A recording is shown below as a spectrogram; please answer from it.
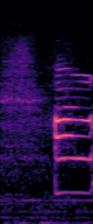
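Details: Indoor house cat meowing to be let out into the yard for a walk on a cold day: one clear, steady, tonal meow of about half a second after a quiet start.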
